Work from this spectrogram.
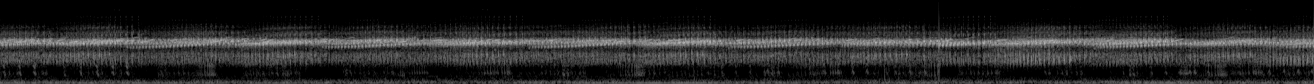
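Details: A dense chorus of frogs, recorded in the Georgia Piedmont in late January 2024, including Upland Chorus Frogs among early-calling species, giving high, rising peeps that overlap in a steady wall of sound.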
